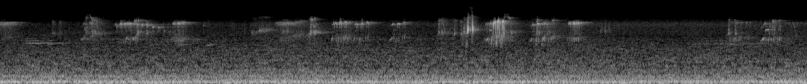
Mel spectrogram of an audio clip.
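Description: Birds chirping in short, high, scattered calls, with a busier cluster about four to five seconds in, over a steady low background rumble.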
